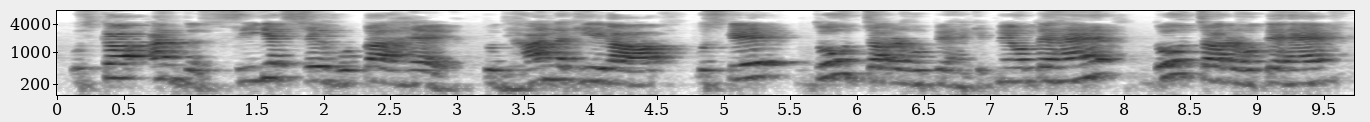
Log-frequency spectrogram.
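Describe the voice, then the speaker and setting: A man's voice: very high-pitched, bright, forceful tone. A male English grammar teacher giving a lesson at a board. He mixes Hindi and English and drills his points with repeated call-and-response questions. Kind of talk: classroom-style lesson at a board. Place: classroom with a board. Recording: echoey room, mic set far off.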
